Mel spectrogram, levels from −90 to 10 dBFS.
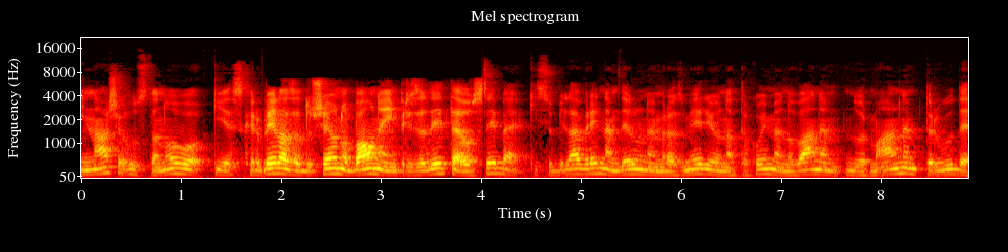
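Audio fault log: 1.81–4.03 s, input switched to a poorer device: after "našel ustanovo ki je" a 20 ms gap leads into dull, boxy speech with nothing above 6.4 kHz, a level shift of about 5 dB and faint new background noise, clearing before "ki so bile v"; likely a narrower-band microphone took over.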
